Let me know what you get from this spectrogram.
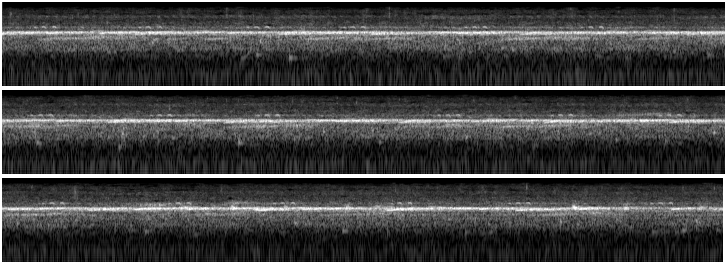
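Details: Lakeside frog chorus: many overlapping high, buzzy croaks merge into an unbroken ringing hum that holds steady at an even level throughout.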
